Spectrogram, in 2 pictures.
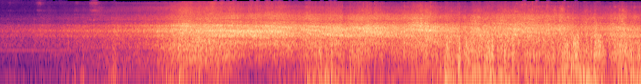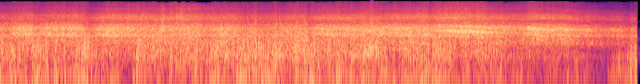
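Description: Container freight train passing close by: the sound swells over the first few seconds as it approaches, then holds as a loud, steady rumble of wagon wheels with rapid clicks over rail joints and high, wavering wheel squeal, and cuts off suddenly at the end.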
